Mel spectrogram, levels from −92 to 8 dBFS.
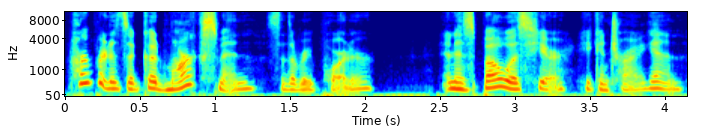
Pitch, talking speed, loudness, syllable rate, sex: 215 Hz, 245 wpm, -18 LUFS, 6.7 syllables/s, female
